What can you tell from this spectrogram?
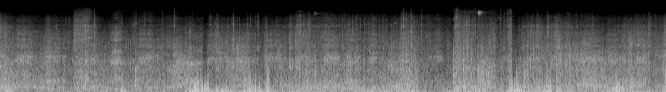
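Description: YT mountain bike rolling fast down a dirt trail: tyres rushing over the ground, with the bike rattling and knocking over bumps and wind buffeting the microphone.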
